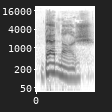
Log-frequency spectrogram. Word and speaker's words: badinage: You don't pronounce the I.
